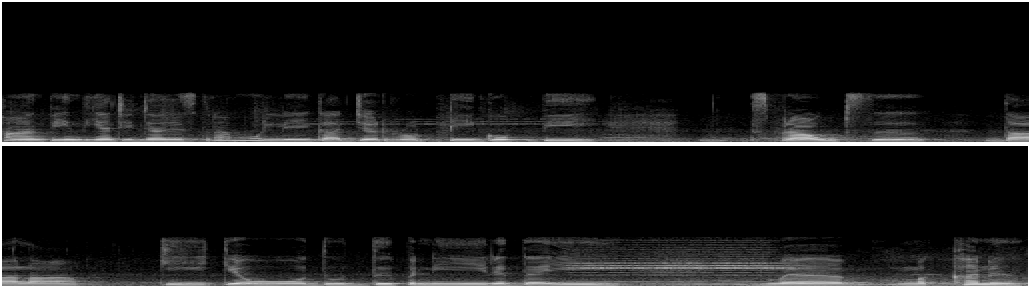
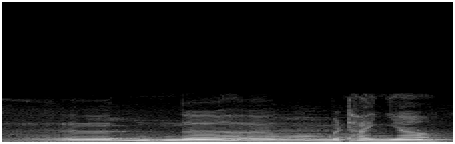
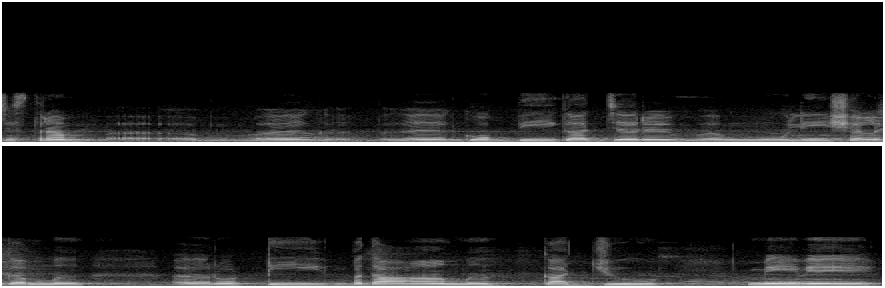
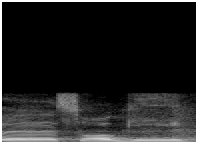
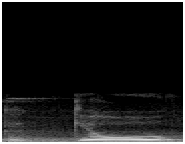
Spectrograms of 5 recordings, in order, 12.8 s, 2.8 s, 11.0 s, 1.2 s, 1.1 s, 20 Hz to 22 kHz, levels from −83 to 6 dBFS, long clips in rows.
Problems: constant background noise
